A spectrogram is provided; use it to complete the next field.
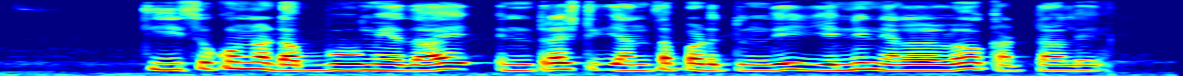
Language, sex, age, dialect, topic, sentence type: Telugu, male, 18-24, Utterandhra, banking, question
